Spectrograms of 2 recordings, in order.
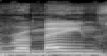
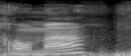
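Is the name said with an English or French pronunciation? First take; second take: English; French. First: The name is said with an English pronunciation. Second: The name is said with a French pronunciation. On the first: This is what British visitors call it. "known to the Brits as the Remains lift" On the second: This is closer to the local name. "pronounced a little bit more like Le Romain"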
